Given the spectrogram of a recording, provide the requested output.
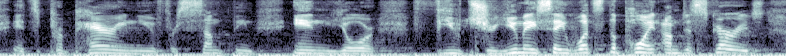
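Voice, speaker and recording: A man speaks in an animated tone at a fairly slow pace. Room echo is audible. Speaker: pastor. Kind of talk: sermon. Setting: church. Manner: loud.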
